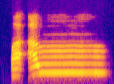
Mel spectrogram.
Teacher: Fa'amma, ada mim tasdid di sini wajib gunna, nun tasdid dan mim tasdid wajib didengungkan. Ditahan 2 sampai 3 harokat, kemudian suaranya dimasukkan ke rongga hidung ya.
